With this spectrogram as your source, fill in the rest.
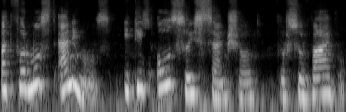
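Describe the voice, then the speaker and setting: A voice with an Italian accent speaks at a moderate pace. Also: woman. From Italy. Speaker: neuroscientist. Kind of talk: science explainer for kids. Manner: scripted, clear.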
